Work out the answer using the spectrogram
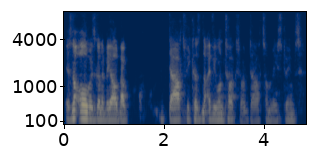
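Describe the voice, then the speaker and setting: A man's voice: medium pitch, steady tone, a little fast. A man hosts a casual sports watchalong stream. He has a stutter and cannot pronounce his R's, which sound like W's. His talk is loose, rambling and sweary, slipping between chat and commentary. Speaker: livestream host.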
